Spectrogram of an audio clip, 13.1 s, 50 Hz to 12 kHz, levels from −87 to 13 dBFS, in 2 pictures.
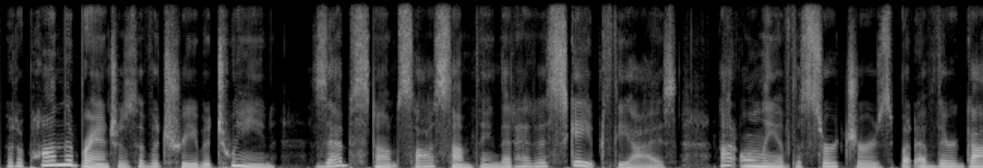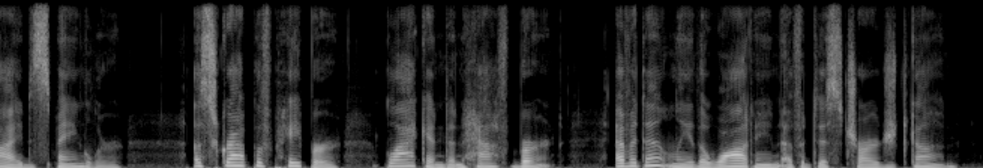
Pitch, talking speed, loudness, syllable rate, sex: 185 Hz, 185 wpm, -20 LUFS, 5.5 syllables/s, female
